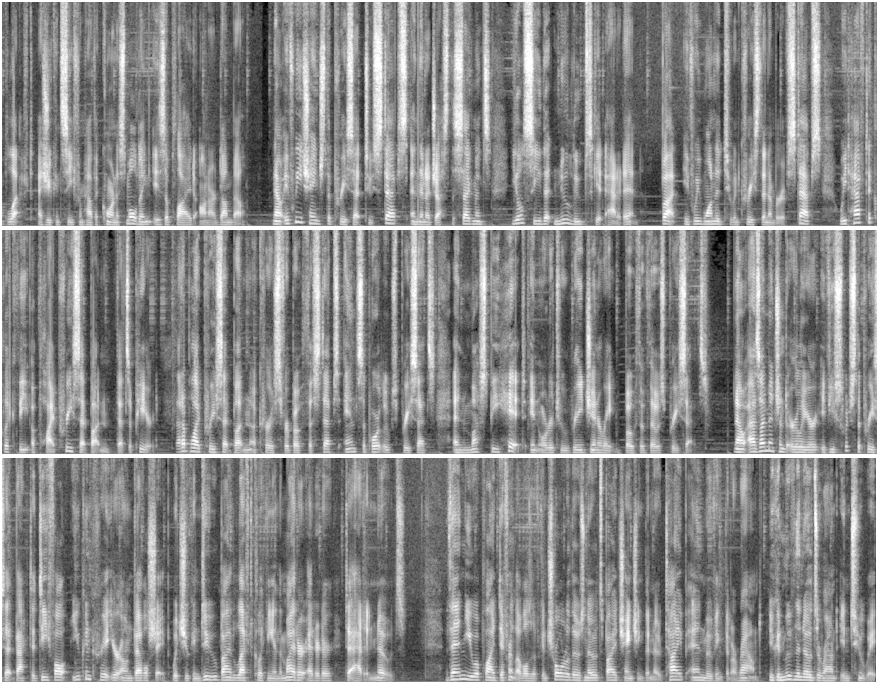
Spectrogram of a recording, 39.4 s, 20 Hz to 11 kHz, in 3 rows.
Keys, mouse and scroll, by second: 1.1-2.1 middle drag, 3.8-5.6 drag, 6.5 middle click, 7.2 middle click, 9.2 click, 14.4 click, 16.4-16.8 middle drag, 19.6 click, 21.6 click, 22.3 middle click, 23.3-23.7 shift+middle drag, 26.2 click, 27.9-28.9 drag, 31.0-32.1 drag, 34.9 click, 36.5 click.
